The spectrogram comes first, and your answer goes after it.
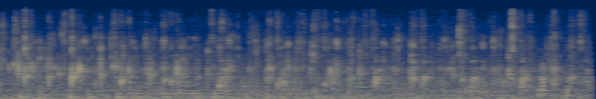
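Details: Female Beagle eating homemade banana porridge indoors; dense wet lapping and slurping, continuous and splashy, over a low room hum.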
